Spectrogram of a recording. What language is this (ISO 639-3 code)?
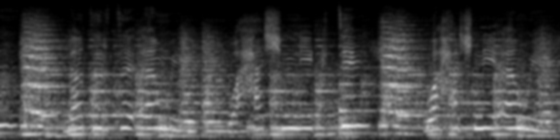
ara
